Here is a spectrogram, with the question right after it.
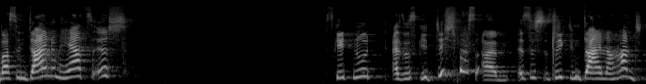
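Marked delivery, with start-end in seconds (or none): none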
